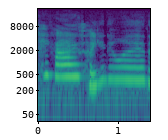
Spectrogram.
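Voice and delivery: bubbly greeting. Retold or imitated. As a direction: chirp a cheerful hello. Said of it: "I was like".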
